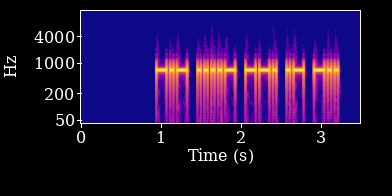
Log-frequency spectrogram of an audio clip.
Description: Morse code, heard as a keyed tone, about 28 wpm, 700 Hz. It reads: K4GAD
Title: USA Call Signs - 5 Characters - 2x Character Spacing - 28wpm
